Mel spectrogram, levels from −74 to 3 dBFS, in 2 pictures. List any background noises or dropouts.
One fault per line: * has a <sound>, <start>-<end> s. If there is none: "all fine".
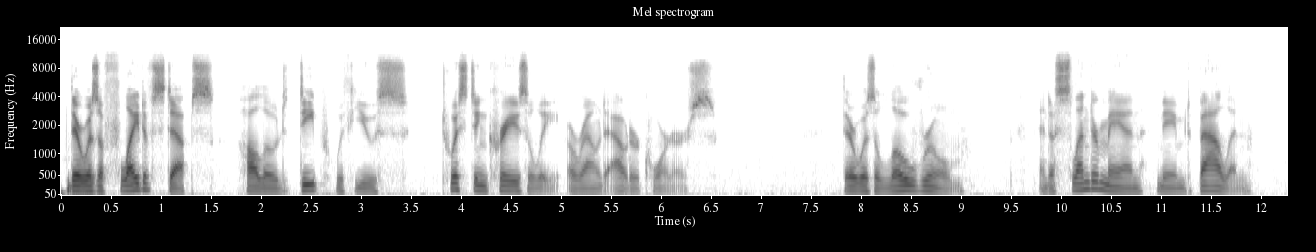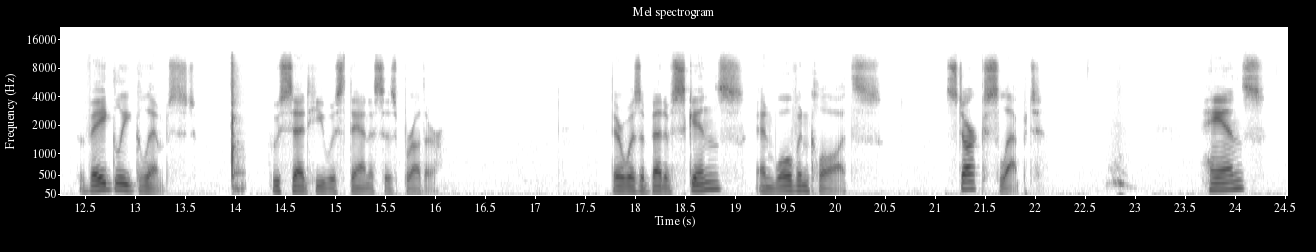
* has a tap, 14.0-14.1 s
* has a whoosh, 22.7-23.1 s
